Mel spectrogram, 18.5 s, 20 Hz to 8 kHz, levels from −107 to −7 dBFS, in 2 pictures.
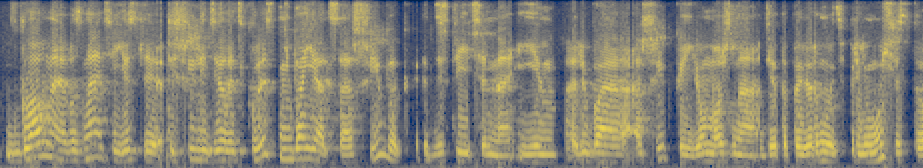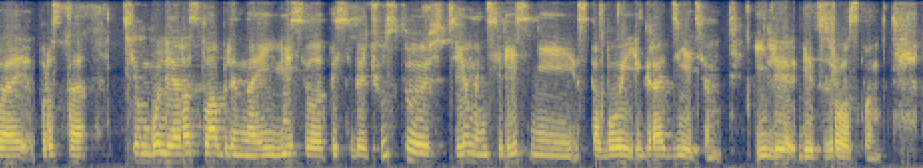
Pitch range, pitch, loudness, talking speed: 130-155 Hz, 145 Hz, -17 LUFS, 125 wpm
